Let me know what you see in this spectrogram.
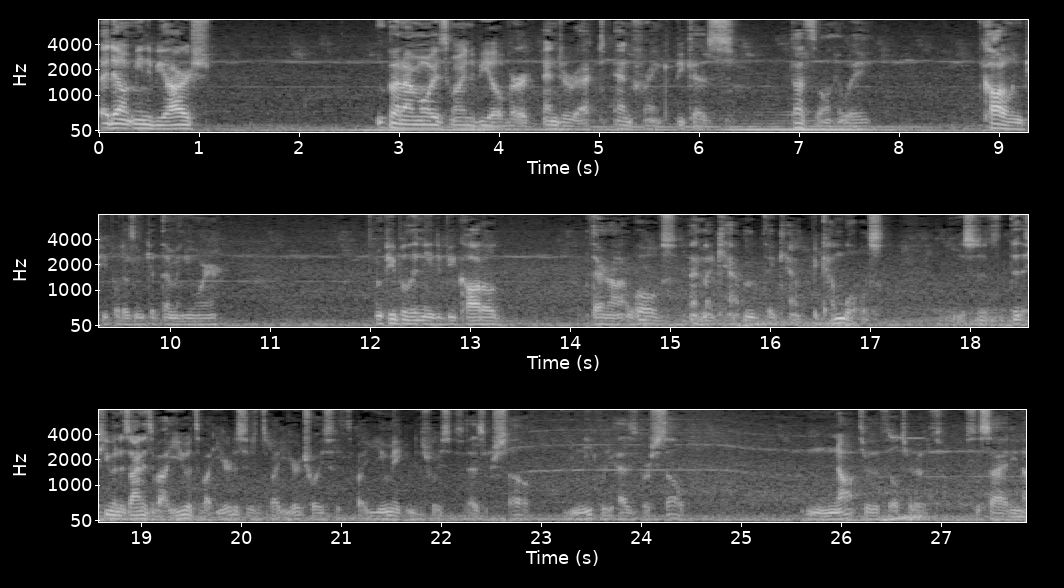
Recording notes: Instagram live from May 2021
